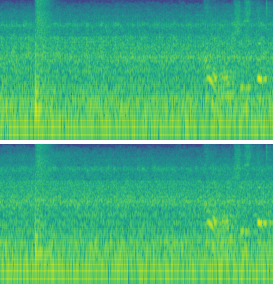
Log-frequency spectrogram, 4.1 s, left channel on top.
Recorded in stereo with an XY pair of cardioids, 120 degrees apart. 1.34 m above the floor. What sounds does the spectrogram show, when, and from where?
0.5 s a snare drum: 20° left, 1.1 m
3.0 s a man speaking: 5° left, 1.4 m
